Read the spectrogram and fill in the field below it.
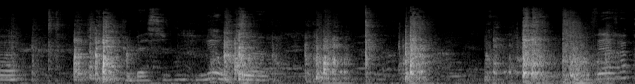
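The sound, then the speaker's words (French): Repeated hard clattering and knocking as chairs are stacked and put away while the room is tidied, in irregular bursts, with voices murmuring in the background. “On va ranger les chaises, on va ranger la salle”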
